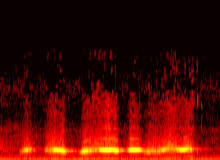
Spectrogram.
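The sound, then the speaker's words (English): A played recording of the Andy Griffith theme tune being whistled, a bright, jaunty quick run of connected notes rising and falling over about two seconds, with no talking. “I can't whistle, so I can't really whistle the theme song”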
